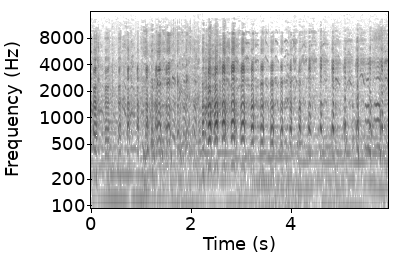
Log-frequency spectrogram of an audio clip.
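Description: Men laughing hard: a quieter chuckle at first, then from about two seconds in a long run of rapid ha-ha-ha bursts.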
